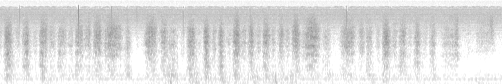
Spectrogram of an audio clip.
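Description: Faint, quick, repeated rasping strokes of a hand scraper shaving dried, cracked joint compound off a drywall patch, knocking down the high spots so the patch sits flush with the wall.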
